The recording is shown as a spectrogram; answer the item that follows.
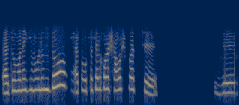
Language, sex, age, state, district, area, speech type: Bengali, female, 45-60, West Bengal, Darjeeling, urban, conversation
